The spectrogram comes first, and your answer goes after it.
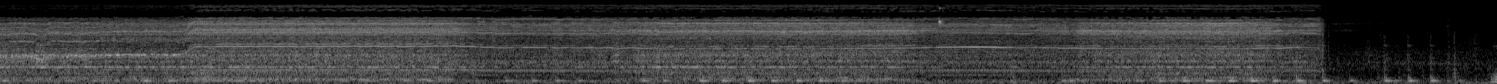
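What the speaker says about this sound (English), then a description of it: "I'll drill through this now." A steady, loud drill whine runs for about thirteen seconds with shifting pitch as it bites into an aluminum Ford 302 intake manifold, then cuts off leaving a few faint clicks.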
